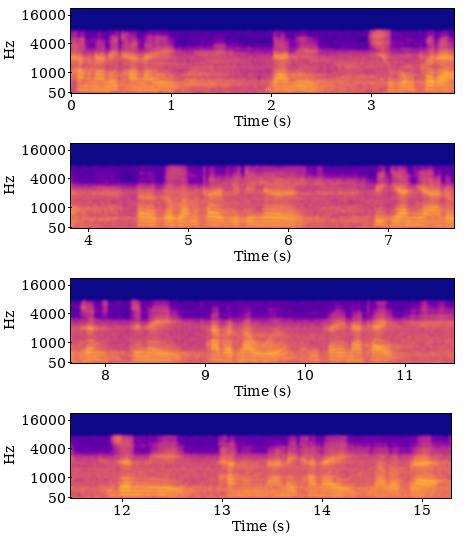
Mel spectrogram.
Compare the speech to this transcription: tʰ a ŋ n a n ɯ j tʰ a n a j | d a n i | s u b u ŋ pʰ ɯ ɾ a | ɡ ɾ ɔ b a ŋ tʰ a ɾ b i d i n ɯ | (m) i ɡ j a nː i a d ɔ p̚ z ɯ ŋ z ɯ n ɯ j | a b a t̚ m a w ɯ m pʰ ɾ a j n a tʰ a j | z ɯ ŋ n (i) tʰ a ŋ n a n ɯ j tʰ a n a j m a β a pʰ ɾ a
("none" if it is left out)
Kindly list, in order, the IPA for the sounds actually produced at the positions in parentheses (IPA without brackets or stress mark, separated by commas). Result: b, i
